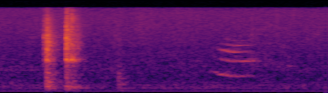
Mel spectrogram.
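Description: Two sharp clicks in quick succession just under half a second in, then a short cat meow near the end.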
